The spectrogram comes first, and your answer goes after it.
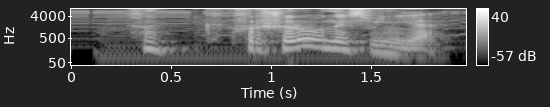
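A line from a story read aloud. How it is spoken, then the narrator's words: Laughing. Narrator (Russian): рассмеялась Шерон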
